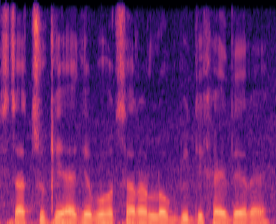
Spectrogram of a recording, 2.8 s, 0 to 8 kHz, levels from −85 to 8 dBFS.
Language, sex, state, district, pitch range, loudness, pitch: Hindi, male, Arunachal Pradesh, Lower Dibang Valley, 115-130 Hz, -14 LUFS, 125 Hz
